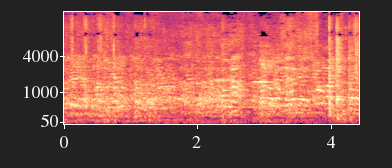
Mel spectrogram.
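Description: Chatter of several voices talking at once, a busy market crowd. Under it is the faint scrape of a knife scaling a large rohu carp.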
